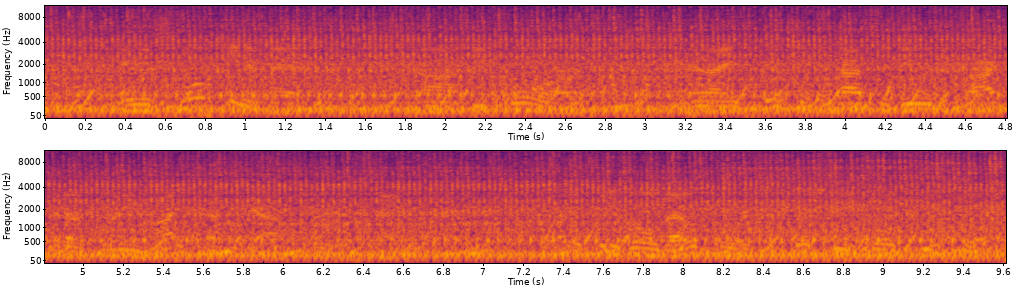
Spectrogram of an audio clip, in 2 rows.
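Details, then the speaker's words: 1987 Johnson 9.9hp two-stroke outboard after new top and bottom crank seals, spark plugs and carb tuning: low, even buzzing putter at idle with no stumbles or knocks; very clean, little smoke, still good compression, running better on 87 octane. "Really idles down nice. Very clean. Very little smoke. Still has really good compression."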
